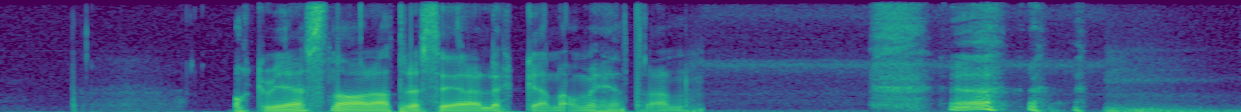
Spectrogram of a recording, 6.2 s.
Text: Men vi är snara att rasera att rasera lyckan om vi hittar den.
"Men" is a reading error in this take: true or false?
true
